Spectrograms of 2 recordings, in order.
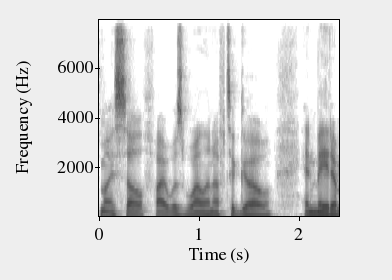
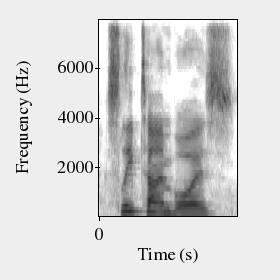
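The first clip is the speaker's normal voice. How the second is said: loud, high call from the hall; bellowing mom; 10 semitones higher, 6 dB louder, much slower than usual. A narrator's reading. Mom to the boys from the hall, bellowed. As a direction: call out to the kids, pitched way up. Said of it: "Mom bellowed from the hall".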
